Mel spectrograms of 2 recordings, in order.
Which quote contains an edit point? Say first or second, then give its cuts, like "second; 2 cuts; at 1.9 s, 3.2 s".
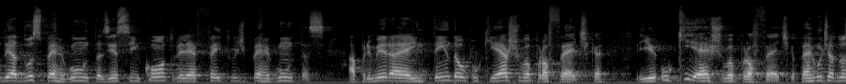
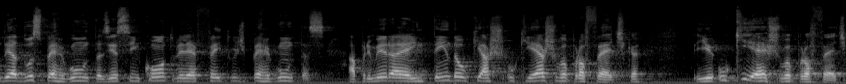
first; 2 cuts; at 4.7 s, 6.3 s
